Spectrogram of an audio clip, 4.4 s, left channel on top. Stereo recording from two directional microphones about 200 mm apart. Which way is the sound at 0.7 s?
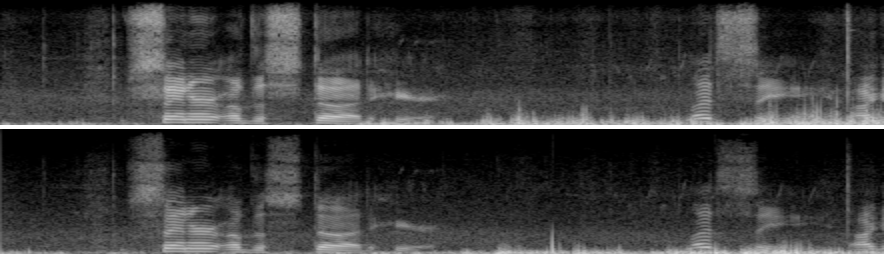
30° left (ahead or behind).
